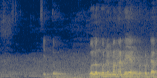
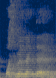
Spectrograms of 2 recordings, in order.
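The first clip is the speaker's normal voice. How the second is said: much higher, polished British-style question; British accent imitation; 11 semitones higher than usual. Quoting the Filipina host one more time, British accent. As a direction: lift the whole question up high, British-like. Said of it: "Dia bilang gitu".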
